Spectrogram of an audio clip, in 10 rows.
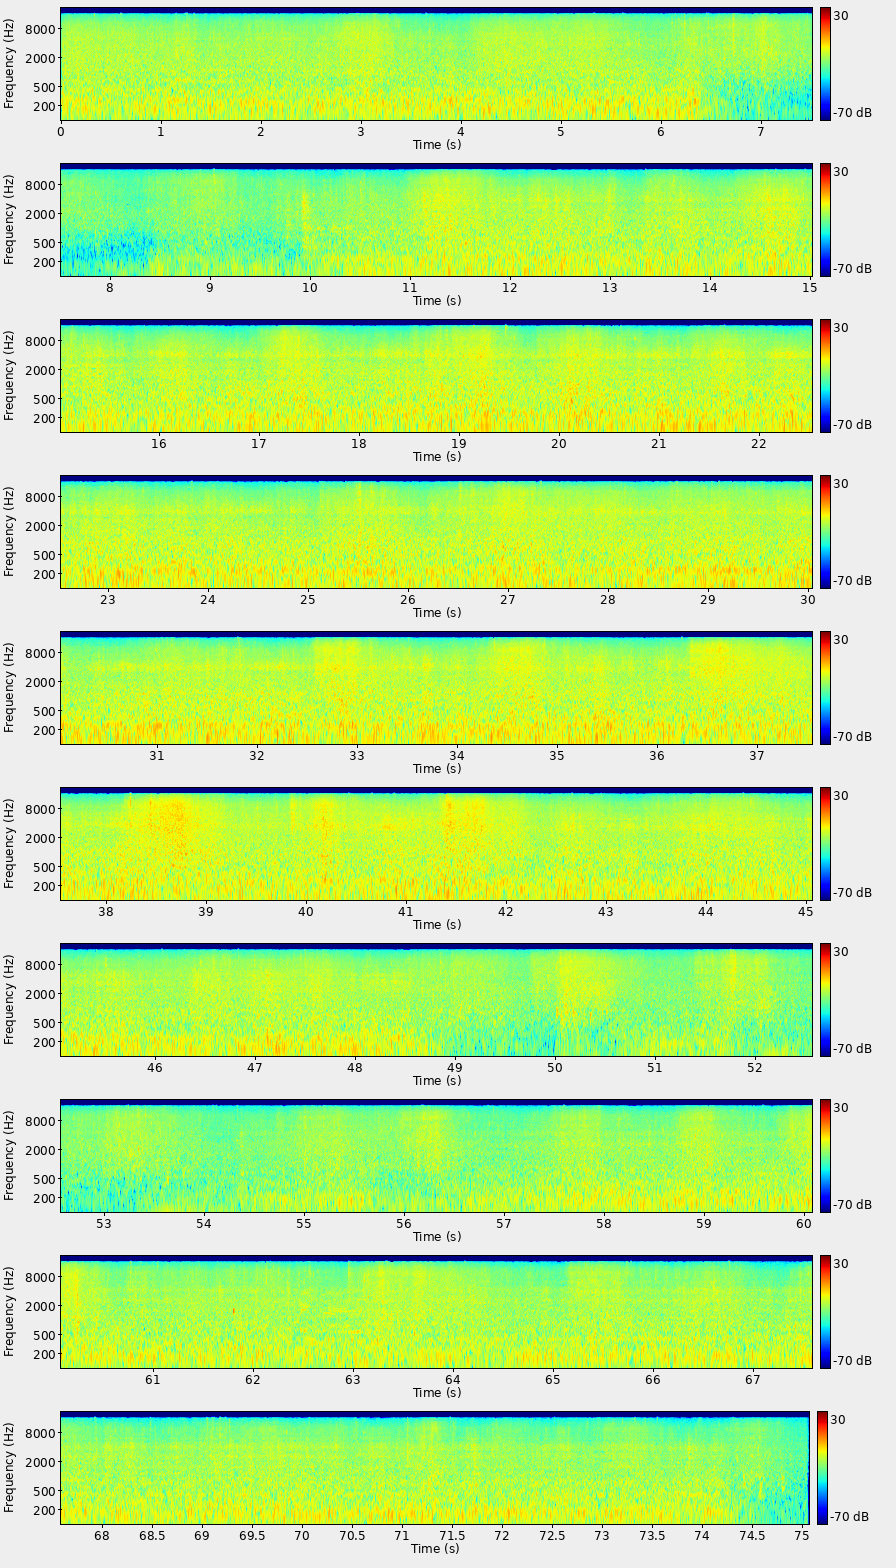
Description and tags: Duna River Ship Beach ZOOM0003
River Ship Beach
Ship, Peoples, beach, soundscape, field-recording, Humans, waves, Peaceful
